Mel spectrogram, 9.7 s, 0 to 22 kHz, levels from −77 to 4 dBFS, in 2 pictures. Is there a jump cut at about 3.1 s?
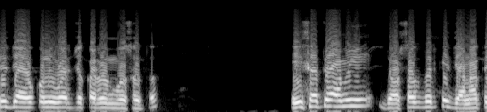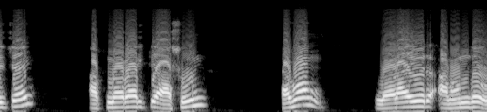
no; 1 cut; at 6.3 s

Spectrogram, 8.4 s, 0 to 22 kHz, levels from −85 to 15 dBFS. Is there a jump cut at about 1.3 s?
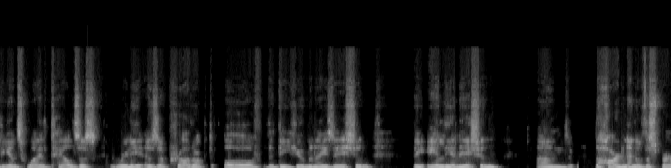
yes; 3 cuts; at 1.3 s, 3.3 s, 7.2 s

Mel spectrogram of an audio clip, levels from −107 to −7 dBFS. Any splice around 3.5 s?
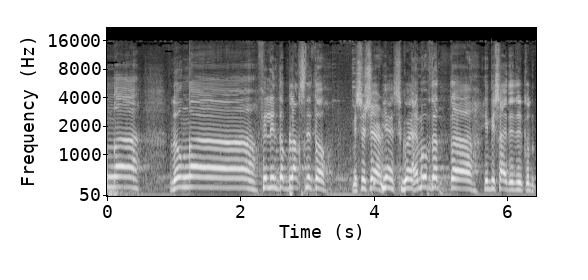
yes; 1 cut; at 3.5 s

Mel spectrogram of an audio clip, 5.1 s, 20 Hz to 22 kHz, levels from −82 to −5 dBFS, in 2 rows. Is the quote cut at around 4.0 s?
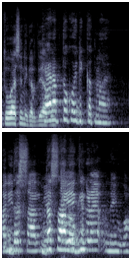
no; 1 cut; at 2.5 s

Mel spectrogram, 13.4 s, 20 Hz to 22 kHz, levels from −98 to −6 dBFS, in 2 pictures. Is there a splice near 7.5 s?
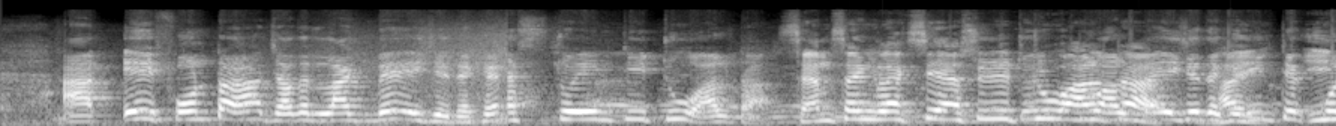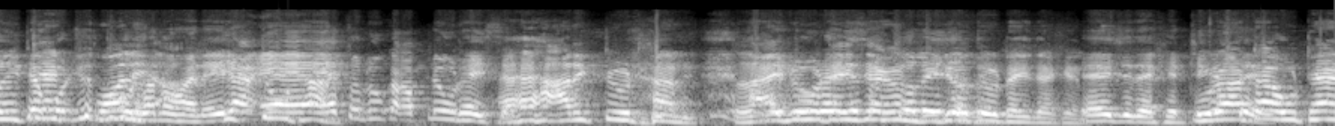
no; 1 cut; at 2.6 s

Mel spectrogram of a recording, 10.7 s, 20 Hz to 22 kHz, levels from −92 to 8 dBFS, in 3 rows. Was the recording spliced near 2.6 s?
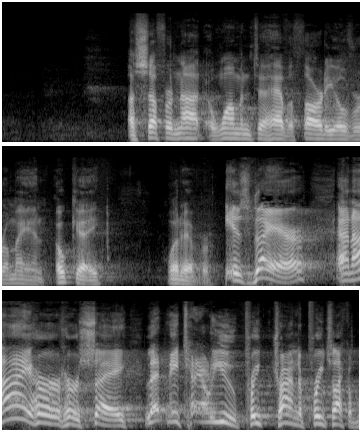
no; 1 cut; at 5.8 s

